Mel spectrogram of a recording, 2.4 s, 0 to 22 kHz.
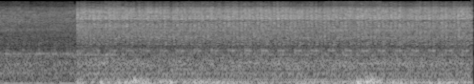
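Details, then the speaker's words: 1984 BMW 318i E30, sat for 4 years, idle smoothed after battery replacement, charging voltage confirmed: steady idle that stumbles with a couple of uneven low thumps, a newly developed intermittent misfire. "we got charging voltage hell yeah guys this thing is running great it just developed a little bit of a misfire right there"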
